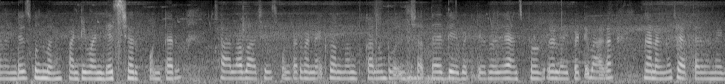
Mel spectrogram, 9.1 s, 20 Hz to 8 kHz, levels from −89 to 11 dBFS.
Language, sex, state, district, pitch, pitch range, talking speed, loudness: Telugu, female, Andhra Pradesh, Visakhapatnam, 230 Hz, 220-235 Hz, 105 wpm, -16 LUFS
